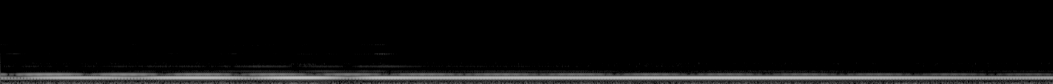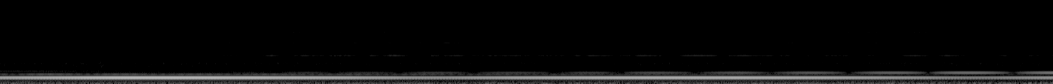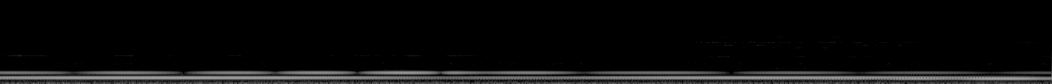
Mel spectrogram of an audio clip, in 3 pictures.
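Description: Alchemy crystal singing bowls tuned to 432 Hz, rung by a mallet circling their rims: a strong sustained low tone with higher tones wavering and pulsing over it. Loudness swells and ebbs, and a new higher bowl tone joins about 13 seconds in.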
